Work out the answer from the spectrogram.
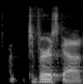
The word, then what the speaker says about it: Tverskov: Tverskov, yeah.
